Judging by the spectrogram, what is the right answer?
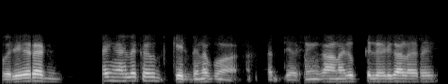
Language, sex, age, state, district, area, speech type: Malayalam, male, 18-30, Kerala, Malappuram, rural, conversation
